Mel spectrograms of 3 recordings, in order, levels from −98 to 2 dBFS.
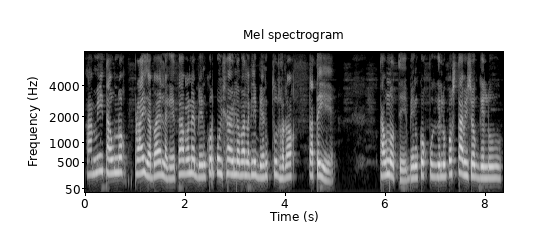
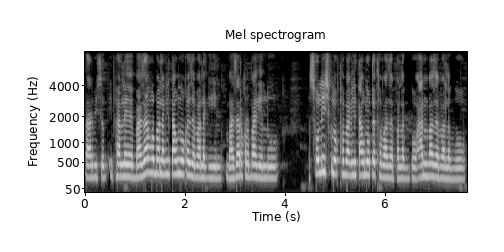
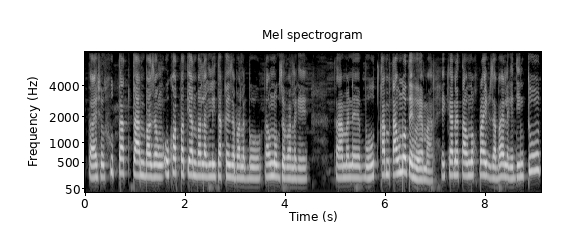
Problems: none marked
